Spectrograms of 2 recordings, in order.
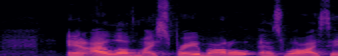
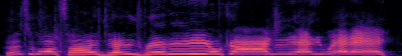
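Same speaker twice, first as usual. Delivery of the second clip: much higher, louder sing-song cooing; 8 dB louder than usual. Real, not acted. Groomer gushing to the happy dog that daddy arrived, high baby talk.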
